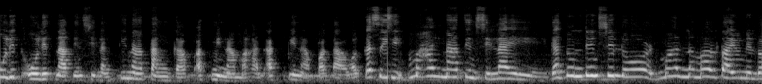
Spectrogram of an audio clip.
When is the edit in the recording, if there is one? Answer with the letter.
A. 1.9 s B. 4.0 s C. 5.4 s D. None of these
B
